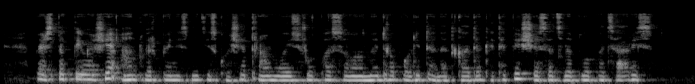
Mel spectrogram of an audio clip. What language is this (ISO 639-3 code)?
kat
